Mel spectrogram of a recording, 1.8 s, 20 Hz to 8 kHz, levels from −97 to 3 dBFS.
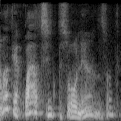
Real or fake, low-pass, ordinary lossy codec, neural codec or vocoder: fake; 7.2 kHz; AAC, 32 kbps; vocoder, 44.1 kHz, 80 mel bands, Vocos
